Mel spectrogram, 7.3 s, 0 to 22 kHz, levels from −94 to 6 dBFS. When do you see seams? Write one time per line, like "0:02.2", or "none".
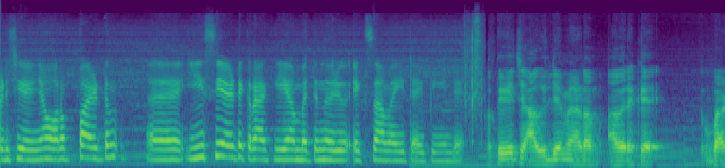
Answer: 0:04.8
